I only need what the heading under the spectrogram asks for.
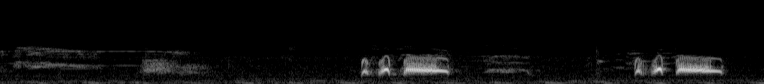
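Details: Decoy spotted dove giving its 'thúc' call, used to lure wild doves for trapping: two low coo phrases, each two short rising notes and a long hoarse drawn-out coo, about three seconds apart, with fainter softer cooing between.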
